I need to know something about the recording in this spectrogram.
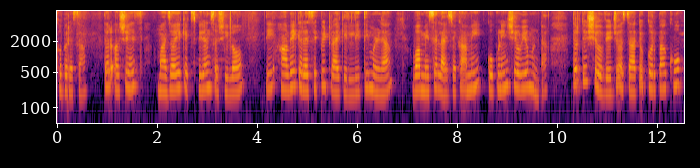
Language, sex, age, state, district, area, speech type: Goan Konkani, female, 18-30, Goa, Quepem, rural, spontaneous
